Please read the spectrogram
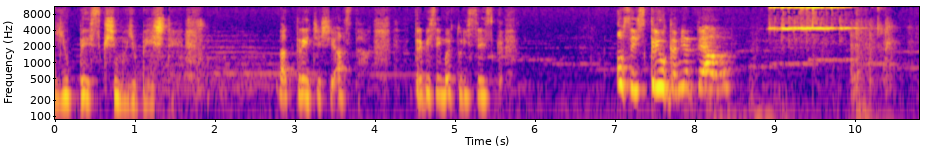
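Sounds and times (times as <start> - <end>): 
speech: 0.0 - 1.9, 2.8 - 5.8, 7.0 - 8.6
bell rung to summon a servant: 8.9 - 10.6.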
